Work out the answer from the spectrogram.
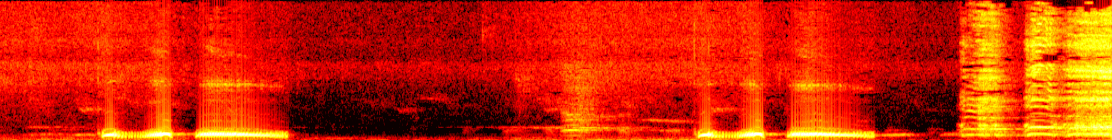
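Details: Two spotted dove coo phrases in "hạp bổi" style, about three seconds apart, meant to stimulate males to call quickly: double short note then a long husky coo. A brief harsh, higher call cuts in at the end.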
